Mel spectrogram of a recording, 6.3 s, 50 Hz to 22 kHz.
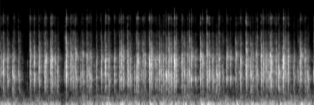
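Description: Fingertips type rapidly on a Monsgeek M1 mechanical keyboard with NK Creams switches, a dark metal case and purple and black plastic keycaps. The result is a steady stream of short, bright, crisp clacks with very little low end and almost no ring after each press.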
